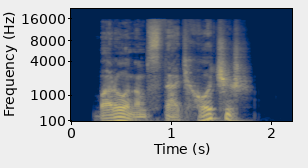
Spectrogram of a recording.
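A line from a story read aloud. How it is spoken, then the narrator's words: Quiet. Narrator (Russian): тихо ответил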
